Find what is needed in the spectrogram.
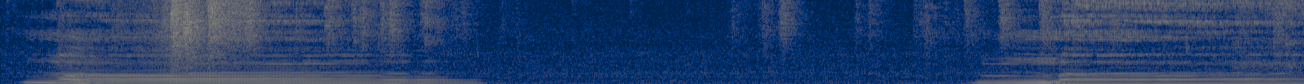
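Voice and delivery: the punchline, said plainly slow; Party Will delivers the punchline to the bartender; deadpan Mom call. Acted. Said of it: "looks him in the eye and goes".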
